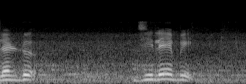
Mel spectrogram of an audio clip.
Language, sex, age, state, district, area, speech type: Malayalam, female, 60+, Kerala, Alappuzha, urban, spontaneous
